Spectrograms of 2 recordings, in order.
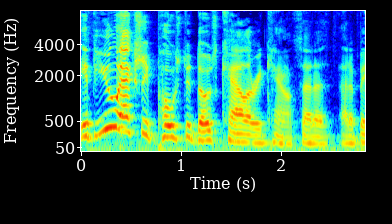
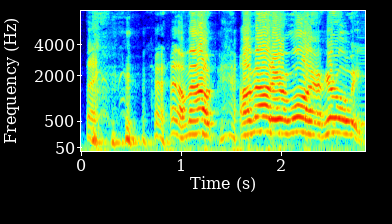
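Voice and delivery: mock comedian sign-off; 6 semitones higher, 6 dB louder, much slower than usual. Comedian's mock sign-off after joke.

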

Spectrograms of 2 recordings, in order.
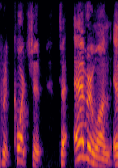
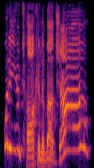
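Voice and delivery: unconvincing bluff. Retold or imitated. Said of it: "I said, not believing myself".

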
